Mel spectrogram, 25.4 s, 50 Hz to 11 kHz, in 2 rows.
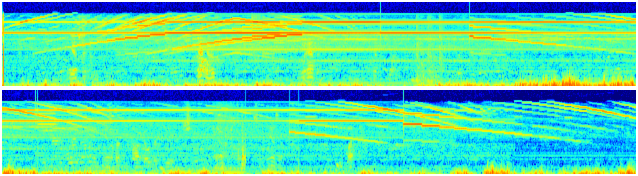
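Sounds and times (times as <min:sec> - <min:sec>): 
RA motor running: 0:00.0 - 0:25.3.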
